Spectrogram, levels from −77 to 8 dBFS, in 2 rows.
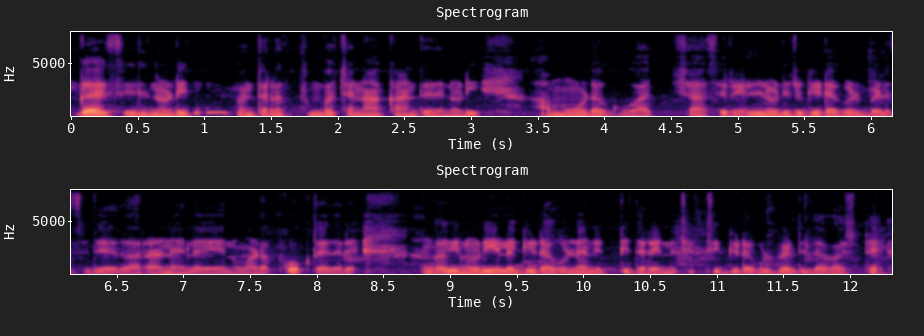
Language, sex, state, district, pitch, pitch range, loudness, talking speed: Kannada, female, Karnataka, Belgaum, 190 Hz, 185-200 Hz, -22 LUFS, 140 wpm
